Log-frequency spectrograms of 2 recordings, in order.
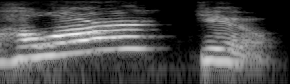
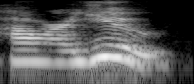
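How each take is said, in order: First: The word 'are' carries the strongest stress. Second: The word 'are' does not carry the strongest stress. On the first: This is the more common everyday way to ask. "the strongest part of the sentence uh, is in the R. So how are you?" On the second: This is a less common way to ask. "Not how are you?"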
